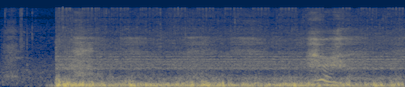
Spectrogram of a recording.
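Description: Wind buffeting the microphone while riding a road bike, a loud fluctuating rumble that cuts in suddenly about a second in after near silence. A brief vocal sound near the end.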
